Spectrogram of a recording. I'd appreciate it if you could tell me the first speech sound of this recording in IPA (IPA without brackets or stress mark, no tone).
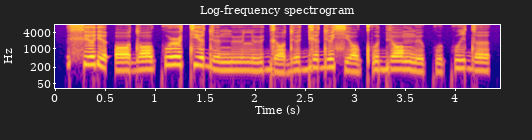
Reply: xʲ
